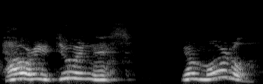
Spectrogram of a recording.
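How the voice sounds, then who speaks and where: A man voicing a young male dream god, loud, strained and dramatic, in an amateur radio play. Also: very high voice, unhurried, narrow, tinny audio, pitched above the performer's own voice. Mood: defiant. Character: terrified young male dream god, commanding turned desperate.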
